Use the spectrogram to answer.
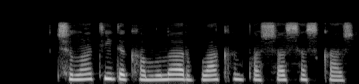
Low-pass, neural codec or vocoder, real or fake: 7.2 kHz; none; real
